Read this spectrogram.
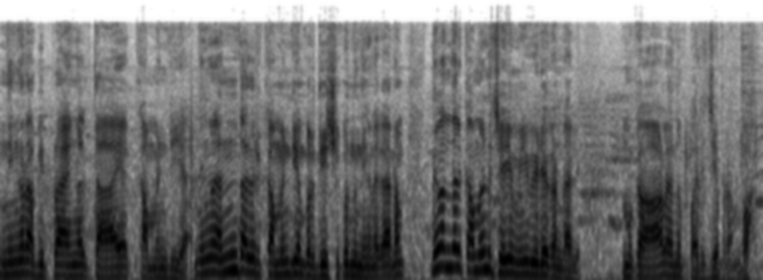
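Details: Adult man; typical speech.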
